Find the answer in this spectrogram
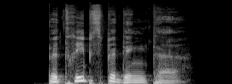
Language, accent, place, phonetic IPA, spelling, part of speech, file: German, Germany, Berlin, [bəˈtʁiːpsbəˌdɪŋtɐ], betriebsbedingter, adjective, De-betriebsbedingter.ogg
- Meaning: inflection of betriebsbedingt: 1. strong/mixed nominative masculine singular 2. strong genitive/dative feminine singular 3. strong genitive plural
